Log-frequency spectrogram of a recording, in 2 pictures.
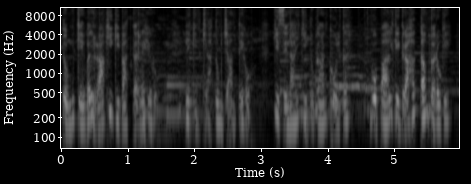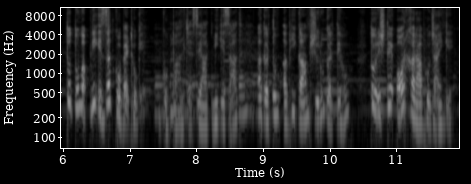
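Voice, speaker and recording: Woman acting a low-voiced, stern cartoon mother-in-law. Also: animated, fairly quick, natural voice. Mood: scolding. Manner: firm, reproachful. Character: stern, disapproving mother-in-law who worries and scolds. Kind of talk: Hindi moral-story cartoon voice acting. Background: music.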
